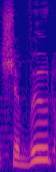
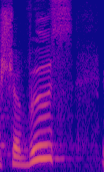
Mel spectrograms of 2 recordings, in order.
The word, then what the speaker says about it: Shavuot: You can pronounce it Shavuot or Shavus.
